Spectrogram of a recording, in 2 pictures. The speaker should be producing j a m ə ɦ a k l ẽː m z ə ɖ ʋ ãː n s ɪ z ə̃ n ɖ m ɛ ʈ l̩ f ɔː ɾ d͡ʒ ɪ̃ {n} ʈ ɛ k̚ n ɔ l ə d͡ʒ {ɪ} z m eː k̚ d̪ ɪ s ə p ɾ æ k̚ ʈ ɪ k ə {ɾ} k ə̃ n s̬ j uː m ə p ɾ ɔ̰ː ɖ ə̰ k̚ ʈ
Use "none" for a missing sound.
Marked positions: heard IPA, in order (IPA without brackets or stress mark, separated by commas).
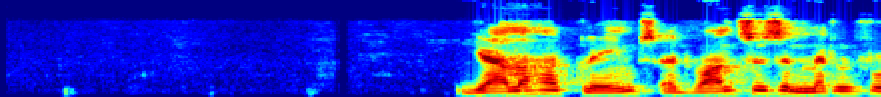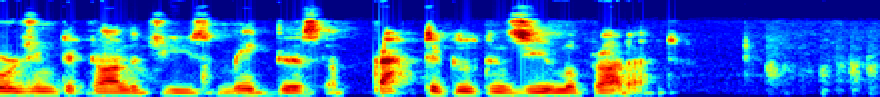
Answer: ŋ, i, l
